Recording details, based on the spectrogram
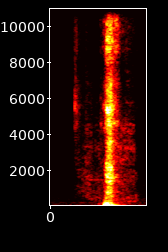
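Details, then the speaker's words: A sleeping dog snoring: one soft breath builds into a brief, low, rumbling snort. "that's just a dog snoring not me having a breakdown"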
